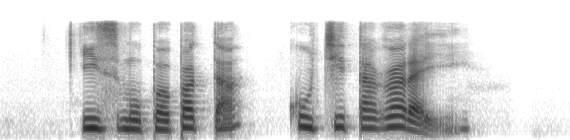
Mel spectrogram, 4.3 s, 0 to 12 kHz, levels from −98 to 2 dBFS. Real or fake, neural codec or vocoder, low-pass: fake; codec, 16 kHz, 0.8 kbps, ZipCodec; 7.2 kHz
